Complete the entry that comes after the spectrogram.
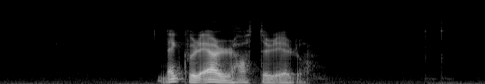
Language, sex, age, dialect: Faroese, male, 36-60, Norðuroyggjar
